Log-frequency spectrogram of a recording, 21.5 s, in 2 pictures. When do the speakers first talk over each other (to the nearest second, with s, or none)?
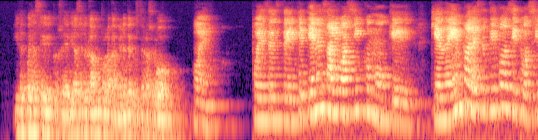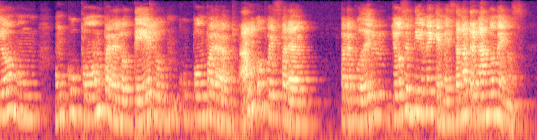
none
